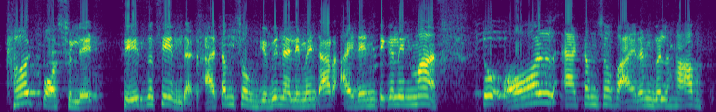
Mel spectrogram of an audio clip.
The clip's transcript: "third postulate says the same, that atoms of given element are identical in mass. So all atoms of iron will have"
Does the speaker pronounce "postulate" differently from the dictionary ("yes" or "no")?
no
